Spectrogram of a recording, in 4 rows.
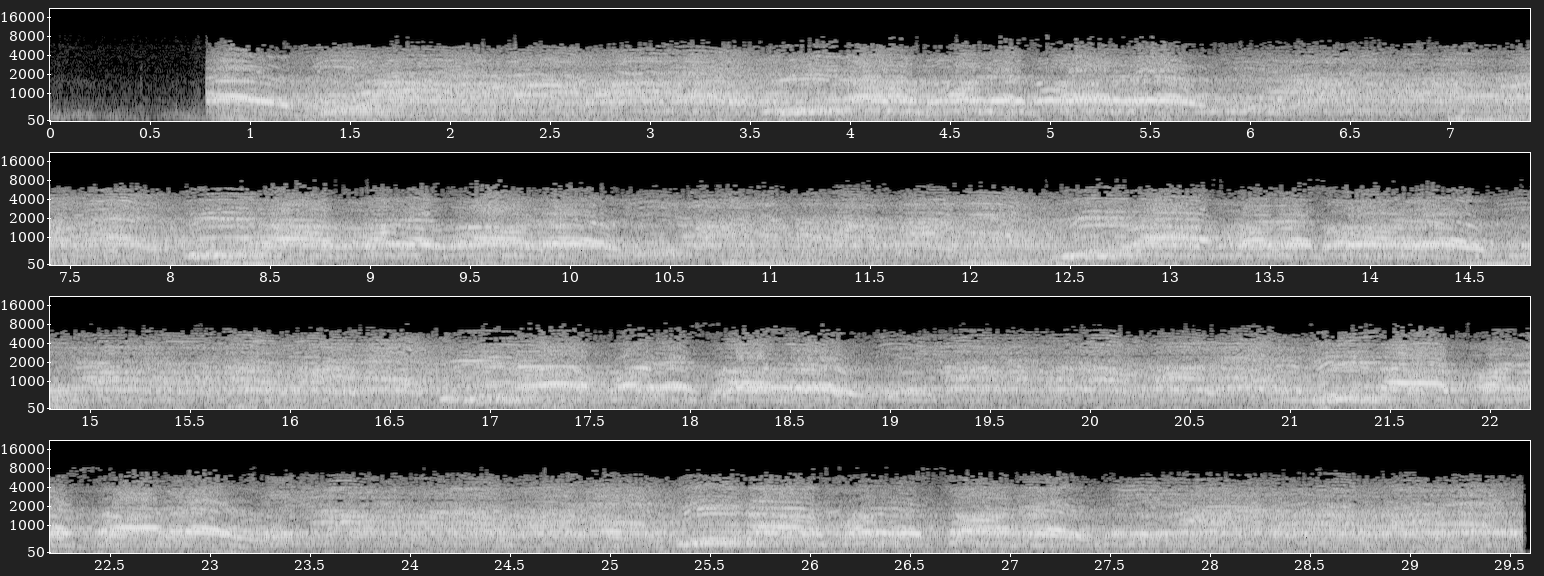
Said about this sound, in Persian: اوایل این هفته تیم فوتسال زیر 20 سال افغانستان در تبریز به فینال بازی‌های آسیایی راه پیدا کرد و زنان و مردان افغان تونستن به سختی برای تشویق تیمشون به ورزشگاه راه پیدا کنن. اینجا فیلمی رو می‌بینید از یک لیدر زن که در حال هدایت هواداران افغانه.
